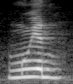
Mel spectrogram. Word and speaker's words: Nguyên: So we got Nguyễn and Nguyên. Nguyễn, Nguyễn with dấu ngã and Nguyên, Nguyên with no tone.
